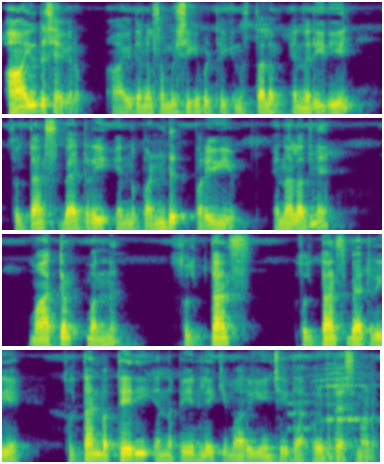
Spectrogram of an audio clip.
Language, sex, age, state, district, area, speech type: Malayalam, male, 30-45, Kerala, Wayanad, rural, spontaneous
